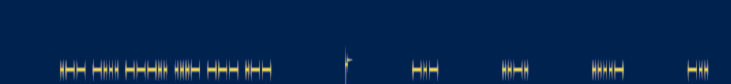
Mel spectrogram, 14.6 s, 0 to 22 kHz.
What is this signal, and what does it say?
Morse code, heard as a keyed tone, about 22 wpm, spaced as for 11 wpm, 700 Hz. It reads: WB8VOW KF4D
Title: USA Call Signs - 6 Characters - 8x Character Spacing - 22wpm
